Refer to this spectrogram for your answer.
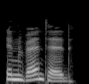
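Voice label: "invented", British English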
